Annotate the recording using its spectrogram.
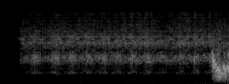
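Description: A steady, even buzz from the logo intro's sound effect, starting just after a moment of dead silence.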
